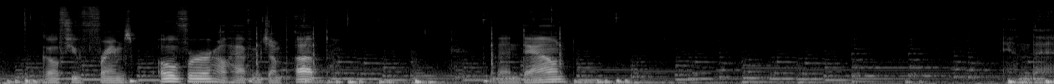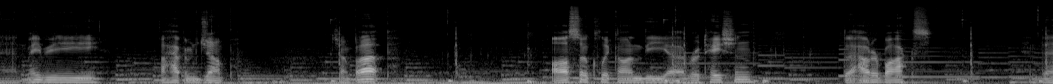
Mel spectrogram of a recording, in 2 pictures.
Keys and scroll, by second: 0.1 Right, 3.3 Right, 4.1 Left, 5.7 Right, 9.0 Right, 10.1 Left, 13.3 Right.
